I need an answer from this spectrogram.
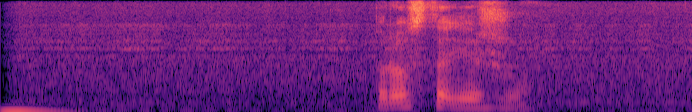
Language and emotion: Russian, neutral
